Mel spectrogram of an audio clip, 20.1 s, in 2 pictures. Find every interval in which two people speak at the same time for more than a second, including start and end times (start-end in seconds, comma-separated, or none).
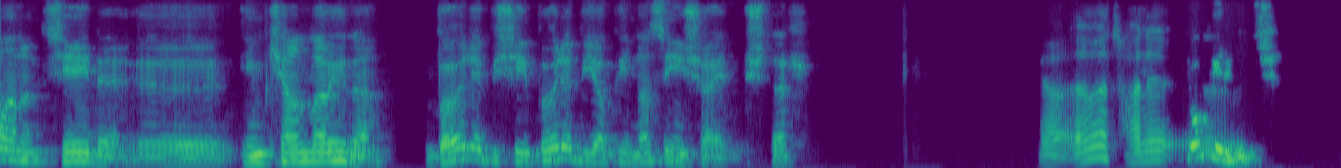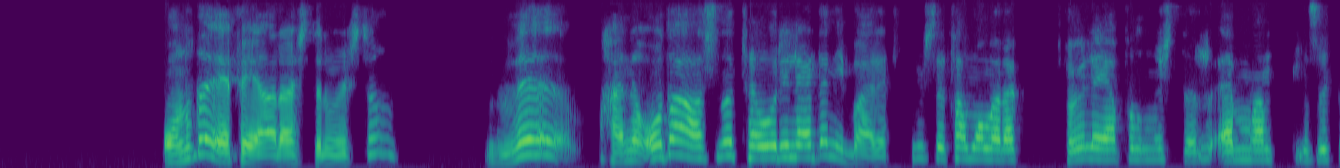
none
